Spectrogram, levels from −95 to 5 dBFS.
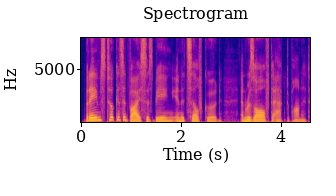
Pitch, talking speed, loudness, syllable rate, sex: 165 Hz, 210 wpm, -18 LUFS, 5.7 syllables/s, female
